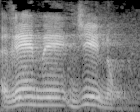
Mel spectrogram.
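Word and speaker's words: René Guénon: u e n o Rene juenon cara membacanya Rene Jeno tapi setelah dia masuk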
